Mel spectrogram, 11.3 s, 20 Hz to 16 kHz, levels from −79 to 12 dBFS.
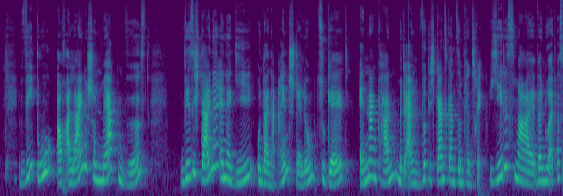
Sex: female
